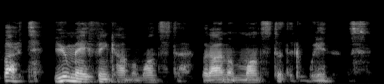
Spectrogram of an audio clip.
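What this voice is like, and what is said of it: Character voice with put-on accent. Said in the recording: “I don't know what accent I have”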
